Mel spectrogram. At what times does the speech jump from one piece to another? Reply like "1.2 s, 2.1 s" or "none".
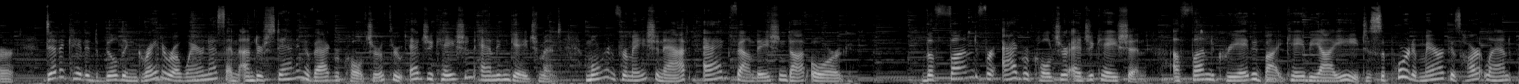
none

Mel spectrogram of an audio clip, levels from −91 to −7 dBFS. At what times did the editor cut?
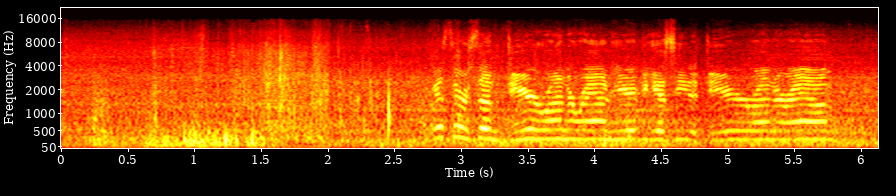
2.0 s

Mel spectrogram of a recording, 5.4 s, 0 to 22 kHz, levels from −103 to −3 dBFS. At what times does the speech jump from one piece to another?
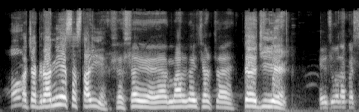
3.6 s

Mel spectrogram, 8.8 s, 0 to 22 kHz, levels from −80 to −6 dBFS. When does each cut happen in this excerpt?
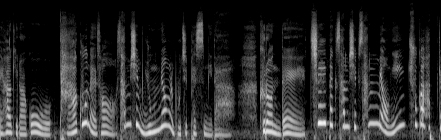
none

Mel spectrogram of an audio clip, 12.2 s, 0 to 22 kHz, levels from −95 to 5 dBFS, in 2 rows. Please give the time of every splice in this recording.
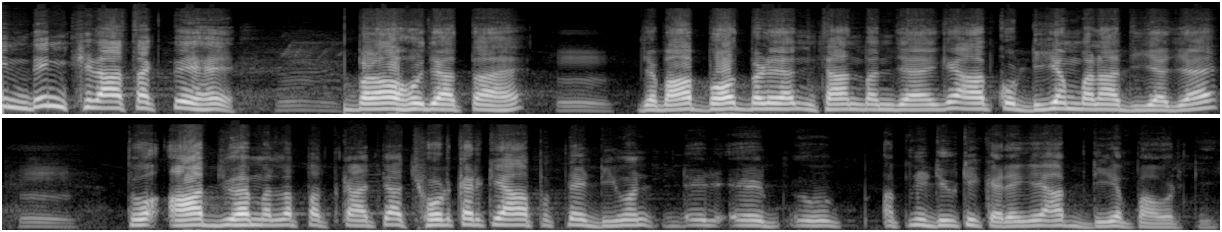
1.7 s

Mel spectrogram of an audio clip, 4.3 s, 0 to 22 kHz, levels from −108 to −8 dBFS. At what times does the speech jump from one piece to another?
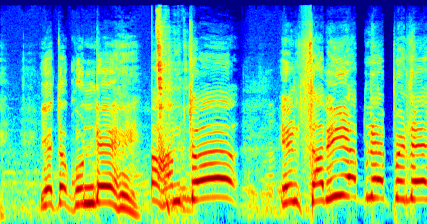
1.5 s

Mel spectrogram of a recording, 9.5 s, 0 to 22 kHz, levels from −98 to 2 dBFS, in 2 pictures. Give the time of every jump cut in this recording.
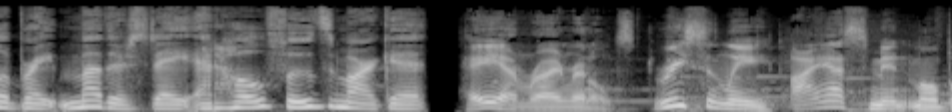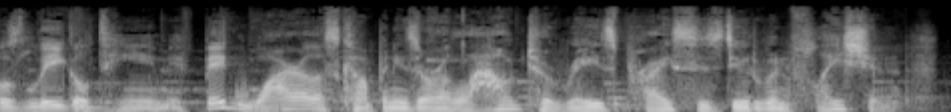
2.2 s

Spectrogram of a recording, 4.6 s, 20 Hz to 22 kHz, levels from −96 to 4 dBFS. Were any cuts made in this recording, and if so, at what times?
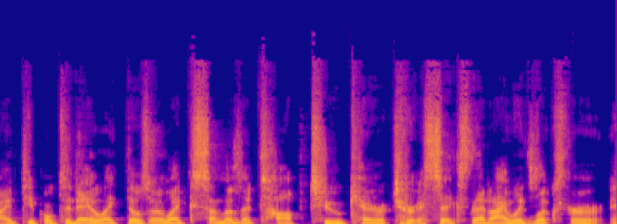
none

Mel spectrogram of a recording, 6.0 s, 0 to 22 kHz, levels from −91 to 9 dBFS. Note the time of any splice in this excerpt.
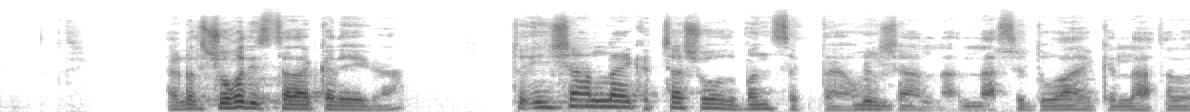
none

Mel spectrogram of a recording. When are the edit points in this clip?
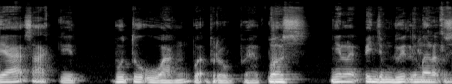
0.9 s, 2.6 s

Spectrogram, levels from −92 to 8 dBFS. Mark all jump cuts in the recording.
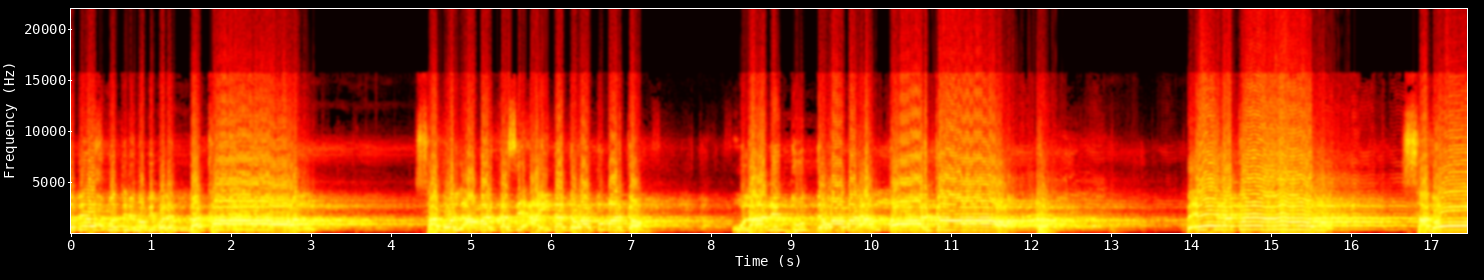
13.9 s

